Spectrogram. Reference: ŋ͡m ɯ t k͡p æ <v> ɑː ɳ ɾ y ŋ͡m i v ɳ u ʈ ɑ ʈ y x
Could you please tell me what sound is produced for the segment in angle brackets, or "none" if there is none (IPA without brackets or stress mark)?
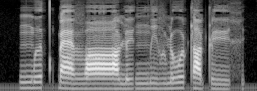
v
